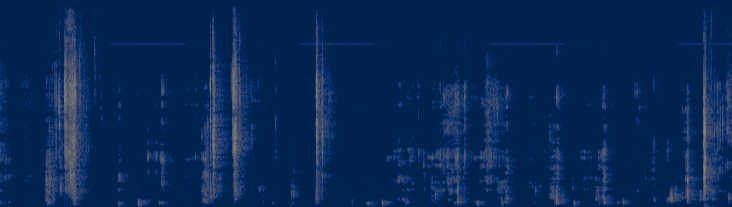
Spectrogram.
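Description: Close-miked chewing of a mouthful of spaghetti, with irregular wet mouth smacks and clicks.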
